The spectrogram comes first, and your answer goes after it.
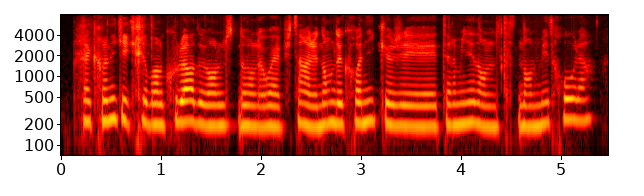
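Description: Speaking fairly quickly in a flat monotone, a woman with a medium-pitched voice keeps her volume very even. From Belgium, rural province. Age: 20s. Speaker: comedian. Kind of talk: casual chat. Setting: studio.

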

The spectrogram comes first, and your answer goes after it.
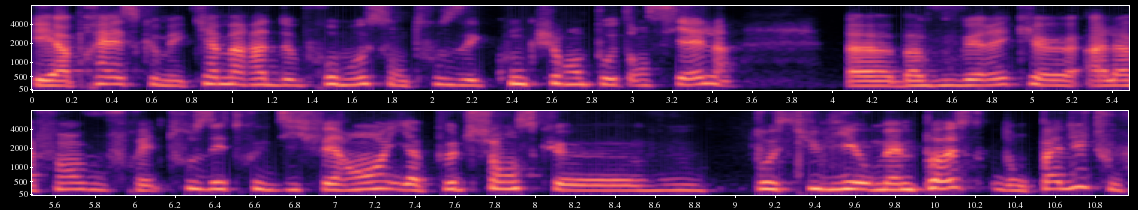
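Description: A woman speaks at a moderate pace in a fairly high, somewhat breathy voice with ordinary pitch variation. The background is quiet. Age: 30s. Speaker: MBA graduate in marketing. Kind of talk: webinar testimony. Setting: video call.

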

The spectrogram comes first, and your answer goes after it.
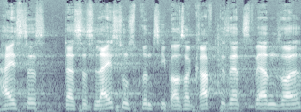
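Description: A man's very slow, fairly evenly intoned speech comes through noticeable background noise. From Germany. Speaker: social enterprise president.

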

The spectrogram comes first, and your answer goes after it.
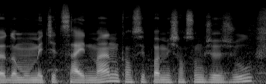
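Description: Music plays behind a man as he speaks. His intonation stays fairly even. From France, Créteil (Paris suburbs). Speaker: jazz pianist. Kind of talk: interview.

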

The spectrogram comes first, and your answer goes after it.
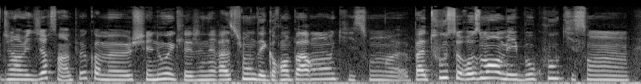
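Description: A woman's fairly high-pitched voice at a moderate pace, fairly even in intonation and with hardly any pauses, over noticeable background noise. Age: 20s. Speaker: Spanish teacher. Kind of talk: casual chat.

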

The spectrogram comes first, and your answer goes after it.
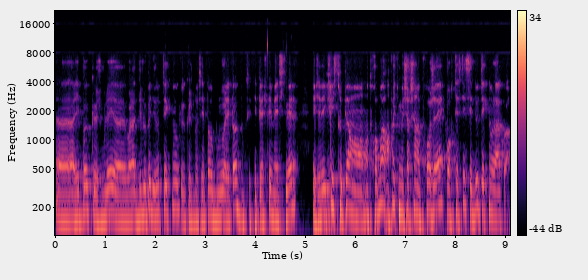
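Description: A man talks at a very fast pace in a dark, mellow tone, somewhat breathy and very even in loudness. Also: fairly high pitch for a man, fairly even intonation. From Paris region, France. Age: 40s. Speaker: website creator, IT professional. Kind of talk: casual podcast interview.

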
